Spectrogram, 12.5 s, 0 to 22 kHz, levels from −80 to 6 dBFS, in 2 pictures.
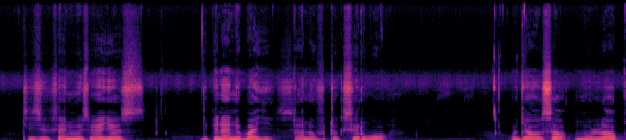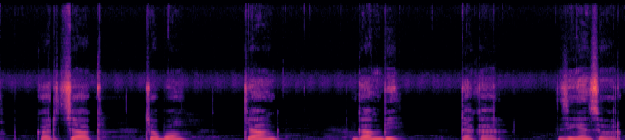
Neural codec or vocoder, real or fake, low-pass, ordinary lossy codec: none; real; none; none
